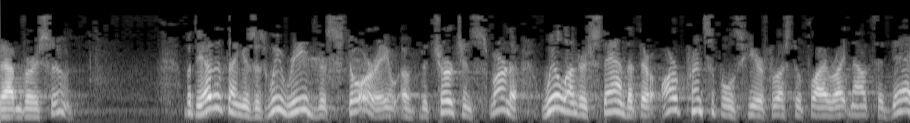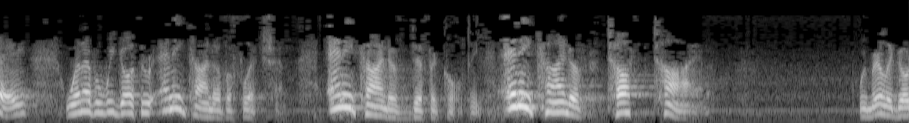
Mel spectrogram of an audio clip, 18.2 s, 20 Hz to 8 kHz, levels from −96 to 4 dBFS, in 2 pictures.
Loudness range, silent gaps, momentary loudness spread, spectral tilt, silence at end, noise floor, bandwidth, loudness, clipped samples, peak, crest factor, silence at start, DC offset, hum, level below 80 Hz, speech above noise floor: 4 LU; none; 14 LU; -11.5 dB/octave; 0 s; -55 dBFS; 5.8 kHz; -20 LUFS; under 0.1%; 0 dBFS; 20 dB; 0 s; under 0.1%; none; -68 dBFS; 36 dB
